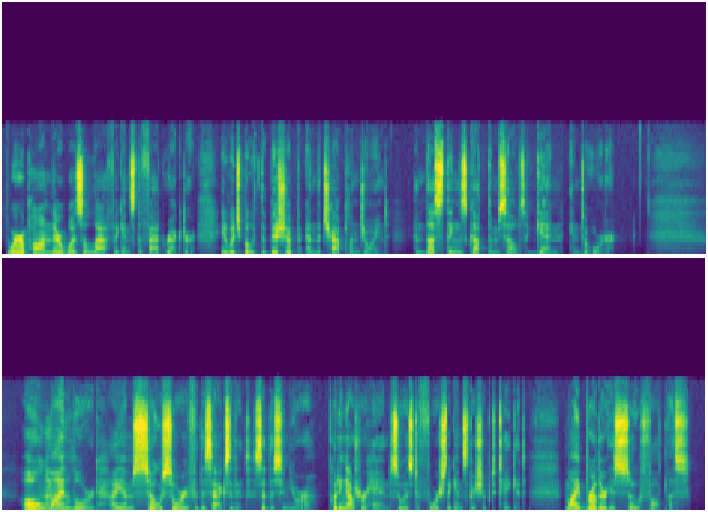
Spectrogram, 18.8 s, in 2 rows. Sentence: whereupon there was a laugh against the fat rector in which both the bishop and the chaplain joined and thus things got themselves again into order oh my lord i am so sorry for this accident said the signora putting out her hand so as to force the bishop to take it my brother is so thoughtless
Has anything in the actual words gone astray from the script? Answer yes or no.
yes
